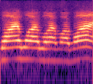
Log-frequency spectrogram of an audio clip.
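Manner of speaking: put-on crying. Recalling a sudden death, speaker acts out past self: retelling own crying. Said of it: "I'm crying my my eyes out".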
